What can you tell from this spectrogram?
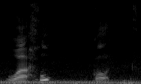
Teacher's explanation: Qafnya huruf tebal, ta-nya huruf tipis.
